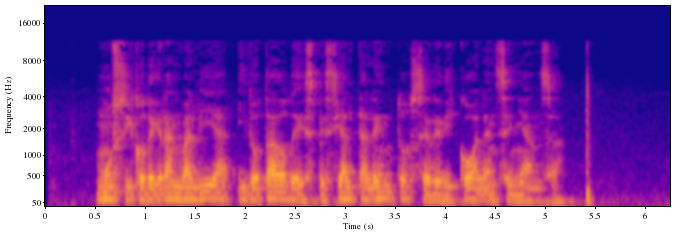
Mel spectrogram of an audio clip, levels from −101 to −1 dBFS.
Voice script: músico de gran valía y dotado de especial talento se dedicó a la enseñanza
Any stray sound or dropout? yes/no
no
